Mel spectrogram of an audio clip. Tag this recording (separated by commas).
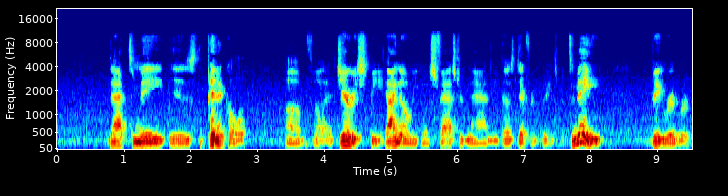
Speech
